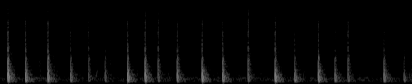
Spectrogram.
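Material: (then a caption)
Wood. Fingers knock and tap on a wooden object in a quick, uneven series of about 20 dry hits. Each knock has a hollow, mid-pitched body near 320 Hz with a brief bright click on top and dies away almost instantly, leaving quiet gaps between the taps.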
